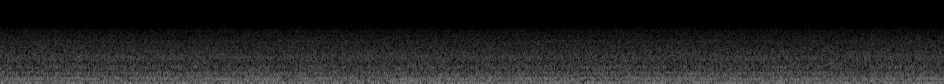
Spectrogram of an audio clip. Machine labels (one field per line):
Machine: slide rail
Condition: normal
